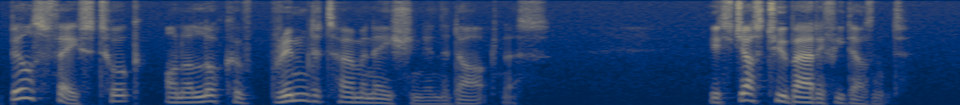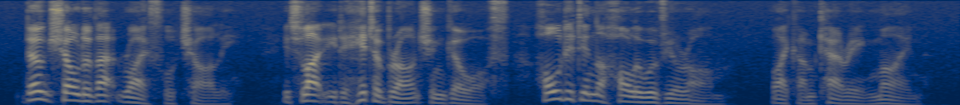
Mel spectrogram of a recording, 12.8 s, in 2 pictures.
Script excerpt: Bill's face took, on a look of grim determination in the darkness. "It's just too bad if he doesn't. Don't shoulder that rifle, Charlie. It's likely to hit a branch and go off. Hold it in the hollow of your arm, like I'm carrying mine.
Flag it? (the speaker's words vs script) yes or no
no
